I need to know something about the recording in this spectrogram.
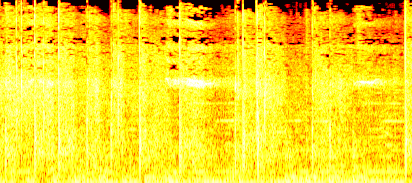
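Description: Firecrackers going off in a dense, irregular crackle of sharp pops, over loud music with a steady low drone.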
